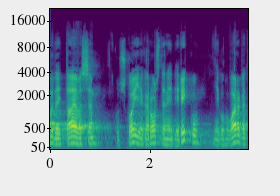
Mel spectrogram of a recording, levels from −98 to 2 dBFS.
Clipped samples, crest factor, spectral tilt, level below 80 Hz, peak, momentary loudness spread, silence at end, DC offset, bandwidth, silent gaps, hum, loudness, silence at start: under 0.1%; 20 dB; -5 dB/octave; -54 dBFS; -2 dBFS; 18 LU; 0 s; under 0.1%; 12 kHz; none; none; -20 LUFS; 0 s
